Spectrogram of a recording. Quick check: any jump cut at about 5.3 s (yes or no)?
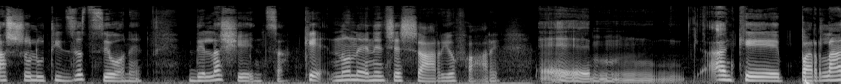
yes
